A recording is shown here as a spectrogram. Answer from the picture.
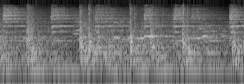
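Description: Kagura accompaniment: drum and small hand cymbals struck together about twice a second, each stroke leaving a metallic ring, under a held flute melody.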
